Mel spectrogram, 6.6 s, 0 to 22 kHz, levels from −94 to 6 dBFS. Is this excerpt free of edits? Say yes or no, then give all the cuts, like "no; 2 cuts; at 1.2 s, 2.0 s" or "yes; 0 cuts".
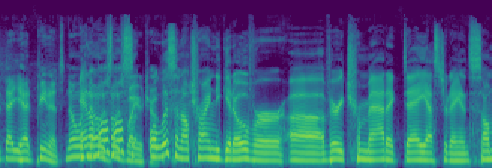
no; 2 cuts; at 1.5 s, 2.5 s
